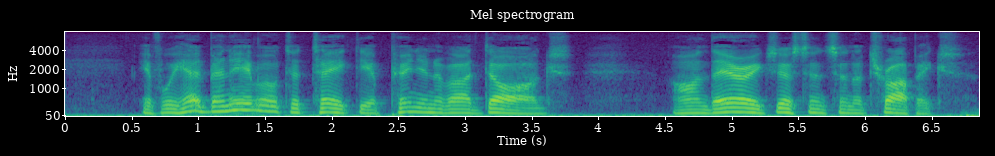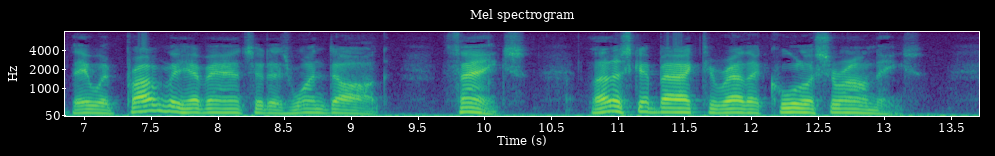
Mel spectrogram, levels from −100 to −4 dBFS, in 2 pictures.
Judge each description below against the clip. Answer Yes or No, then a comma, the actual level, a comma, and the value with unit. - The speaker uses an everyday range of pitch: Yes, average, 3.8 semitones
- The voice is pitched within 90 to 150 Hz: Yes, low, 135 Hz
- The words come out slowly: No, average, 155 wpm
